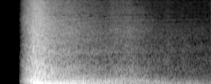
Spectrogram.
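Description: A whoosh sound effect with a deep boom underneath, for an animated logo intro. It starts suddenly a moment in, sweeps downward in pitch and dies away over about a second and a half.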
